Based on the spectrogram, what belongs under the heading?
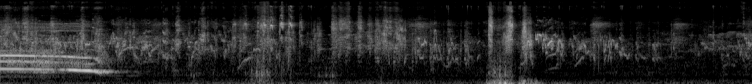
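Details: A clear whistled note sliding downward opens, followed by budgerigar chatter of scratchy, high chirps and warbles with a brief knock partway through.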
